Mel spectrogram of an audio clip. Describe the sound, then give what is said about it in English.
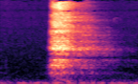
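A single deep breath: a sudden loud rush of air that swells quickly, then slowly fades, with no talk around it. “Take a deep breath.”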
